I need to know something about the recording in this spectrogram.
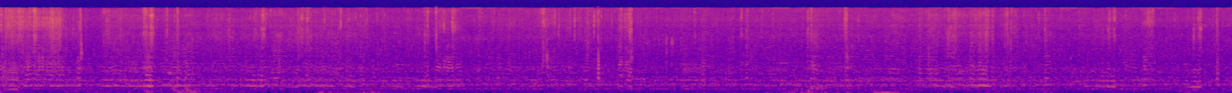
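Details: Inside an opened beehive on a sunny day, honey bees moving about make a continuous low droning hum, layered tones steady throughout with faint scrapes and small clicks, picked up by a microphone lowered into the hive.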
